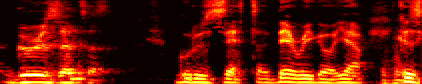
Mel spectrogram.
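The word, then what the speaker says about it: Guruzeta: Guru Zeta.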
